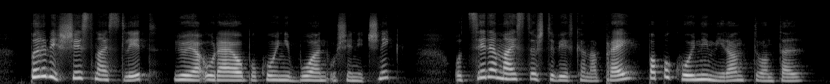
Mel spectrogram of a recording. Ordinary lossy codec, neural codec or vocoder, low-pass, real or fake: none; codec, 24 kHz, 0.5 kbps, DualCodec; none; fake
